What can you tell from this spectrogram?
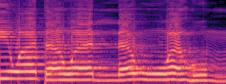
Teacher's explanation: مِنْ فَضْلِهِ بَخِلُوا بِهِ وَتَوَلَّوْا وَهُمْ مُعْرِضُونَ Ini idgham mutamati lain, waw sukun digabung kepada huruf waw tasydid tanpa didengungkan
